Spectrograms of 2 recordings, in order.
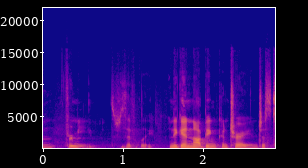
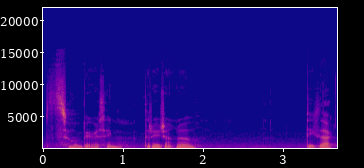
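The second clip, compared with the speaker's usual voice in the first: embarrassed whisper; 9 dB quieter than usual. Real, not acted. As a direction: drop to a self-conscious whisper. Embarrassed admission mid-stream.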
